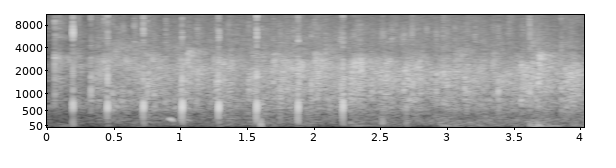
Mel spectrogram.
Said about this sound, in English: perhaps we can give her a little applause.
